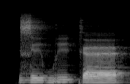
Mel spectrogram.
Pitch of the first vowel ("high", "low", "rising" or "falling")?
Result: low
